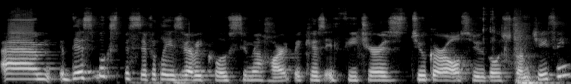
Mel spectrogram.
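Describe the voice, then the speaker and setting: A woman speaks with hardly any pauses. Her pitch varies in an ordinary way. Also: medium pitch for a woman, moderate pace. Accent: Dutch. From Netherlands. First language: Dutch. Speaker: author. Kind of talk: casual interview. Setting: makeup session on camera.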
